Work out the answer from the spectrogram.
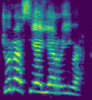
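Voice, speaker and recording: A woman's voice: high voice, a bit bright. Middle-aged Mexican woman, guest on a video call, chatty and explanatory, Mexican Spanish accent. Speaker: guest journalist. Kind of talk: interview answers.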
